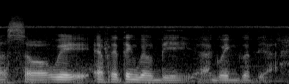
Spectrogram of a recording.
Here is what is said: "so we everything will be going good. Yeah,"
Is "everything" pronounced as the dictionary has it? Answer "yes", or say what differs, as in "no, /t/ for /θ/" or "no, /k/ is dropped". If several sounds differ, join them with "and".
no, /t/ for /θ/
